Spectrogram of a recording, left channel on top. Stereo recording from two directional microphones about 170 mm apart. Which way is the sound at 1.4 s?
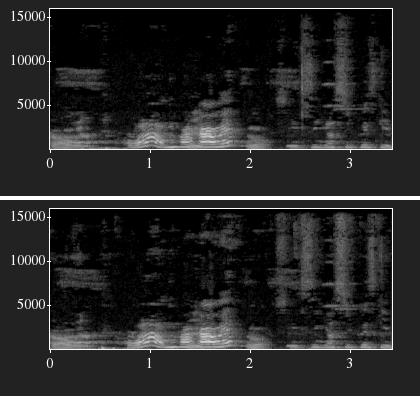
5° left (ahead or behind).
